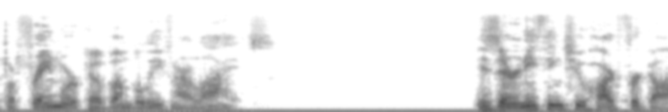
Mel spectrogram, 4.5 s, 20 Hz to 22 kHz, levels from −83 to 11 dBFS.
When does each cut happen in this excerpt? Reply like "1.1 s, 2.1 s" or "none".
1.1 s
